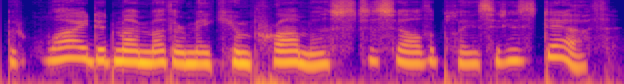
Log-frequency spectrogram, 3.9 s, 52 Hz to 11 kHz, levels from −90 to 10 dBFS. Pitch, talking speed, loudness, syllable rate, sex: 220 Hz, 230 wpm, -15 LUFS, 5.1 syllables/s, female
